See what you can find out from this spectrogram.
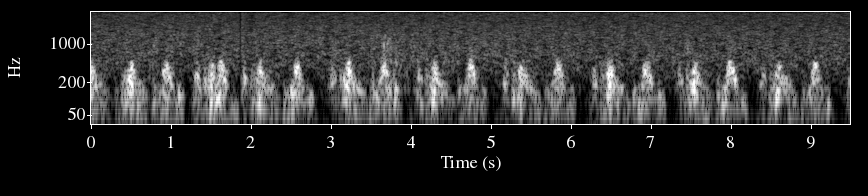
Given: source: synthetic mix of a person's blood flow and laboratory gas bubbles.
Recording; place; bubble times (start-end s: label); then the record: Doppler ultrasound of blood flow; precordium
3.51-4.08 s: bubbles
From the record:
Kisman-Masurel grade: 211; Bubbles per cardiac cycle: several, 3 to 8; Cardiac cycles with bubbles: 1 to 10%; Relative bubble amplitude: barely perceptible (0.100 to 0.250); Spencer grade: 1 (occasional bubble signal discernible with the cardiac motion signal, with majority of cardiac periods free of bubbles); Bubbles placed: anywhere in the cardiac cycle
